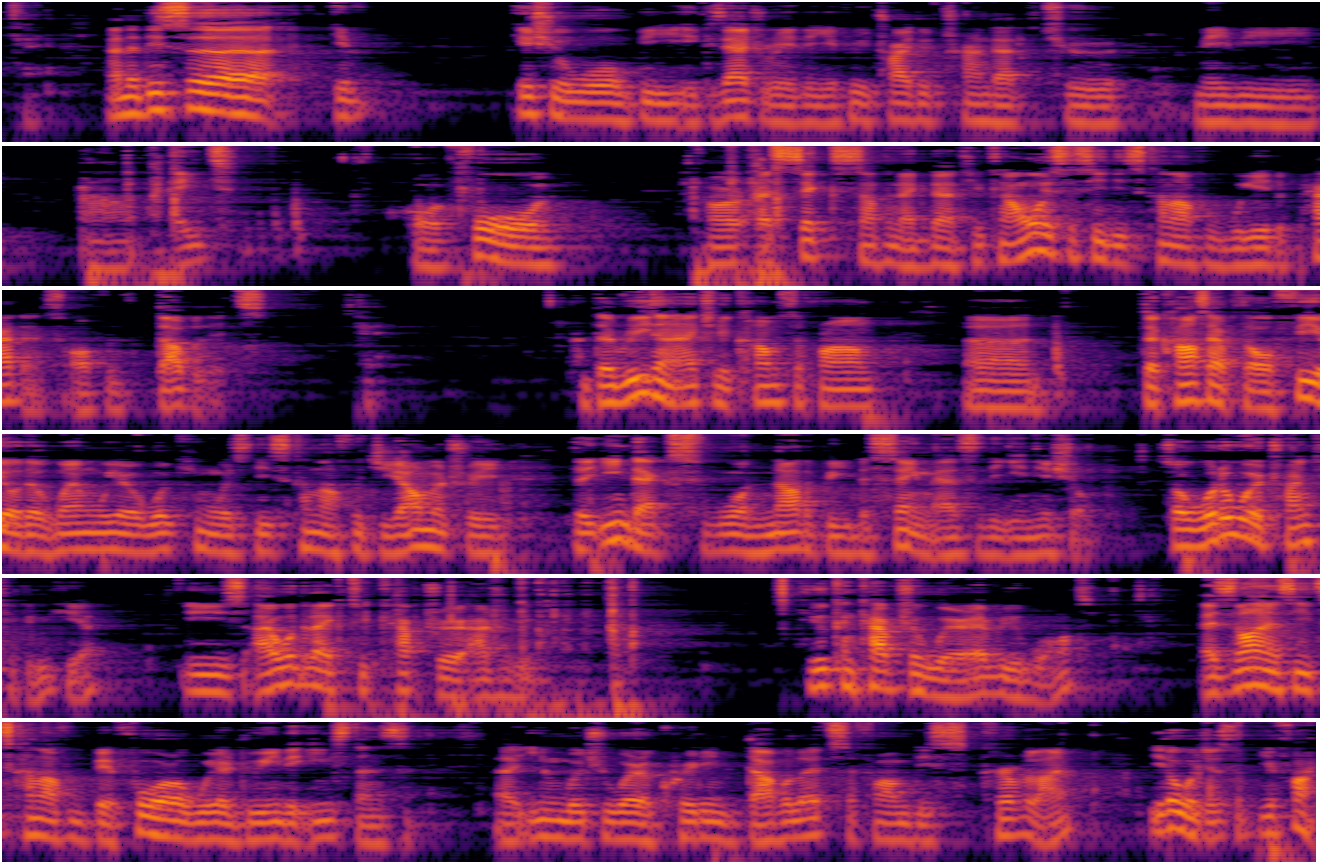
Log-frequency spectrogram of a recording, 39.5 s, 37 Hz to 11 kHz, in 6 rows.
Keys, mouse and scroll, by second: 0.0-3.1 middle drag, 3.7-7.9 drag, 8.8-11.8 drag, 16.1-18.6 middle drag, 18.6 click, 19.8 middle click, 20.3 d, 20.6-21.3 drag, 21.3 d, 21.4 d, 22.0-23.6 middle drag, 23.6 click, 25.3-28.2 middle drag, 28.2 ctrl+a, 35.2 middle click, 36.1 click, 38.3 click, 39.1 click.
